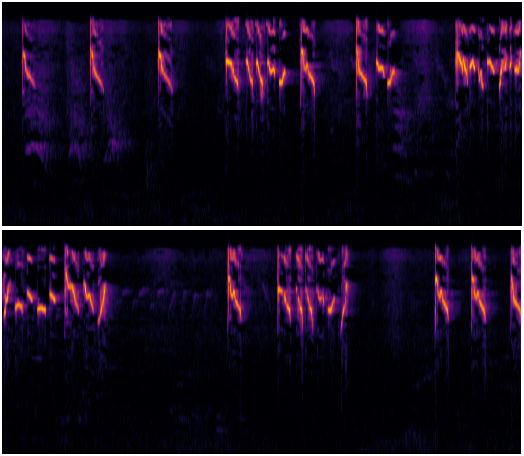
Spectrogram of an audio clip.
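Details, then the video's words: Lure-bird white-eye singing short, very high twittering bursts of quick chirps, some phrases longer and dense, separated by brief silences. "Pleci | Burung Kacamata bahan pancingan"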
